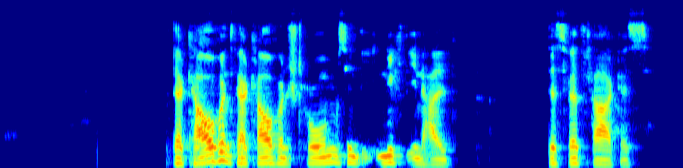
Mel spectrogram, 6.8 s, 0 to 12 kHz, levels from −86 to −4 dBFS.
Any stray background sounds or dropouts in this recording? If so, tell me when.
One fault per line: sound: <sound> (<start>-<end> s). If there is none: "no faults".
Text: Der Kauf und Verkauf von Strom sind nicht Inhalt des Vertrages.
no faults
